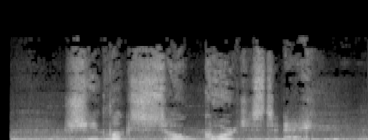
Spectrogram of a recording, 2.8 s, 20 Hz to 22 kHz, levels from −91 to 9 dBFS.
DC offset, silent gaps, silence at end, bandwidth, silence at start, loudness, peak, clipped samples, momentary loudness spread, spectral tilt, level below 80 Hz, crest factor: under 0.1%; none; 0 s; 16 kHz; 0.1 s; -17 LUFS; 0 dBFS; under 0.1%; 8 LU; -3.5 dB/octave; -22 dBFS; 16 dB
